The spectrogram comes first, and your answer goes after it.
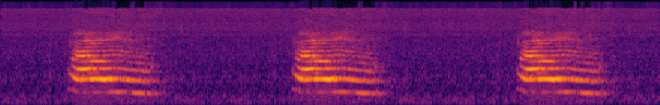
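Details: A domestic cat gives drawn-out, slightly falling grumbling murmurs about every two seconds, made while wandering alone when bored, dissatisfied, lonely, confused or uncomfortable.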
